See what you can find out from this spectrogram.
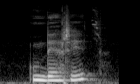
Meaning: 1. to strike 2. to make landfall
- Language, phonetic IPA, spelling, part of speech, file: Czech, [ˈudɛr̝ɪt], udeřit, verb, Cs-udeřit.ogg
